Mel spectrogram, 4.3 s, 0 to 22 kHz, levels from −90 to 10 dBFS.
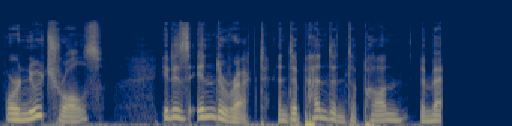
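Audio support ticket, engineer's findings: Speech stops dead at 3.67 s, mid-sound, then flat digital silence with no decay to the end of the clip. Cut-off end: final buffers never written or flushed to output, so the tail was lost before playback/recording finalised. Check capture stop and flush handling.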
